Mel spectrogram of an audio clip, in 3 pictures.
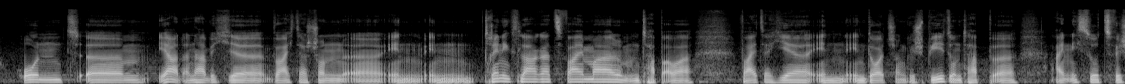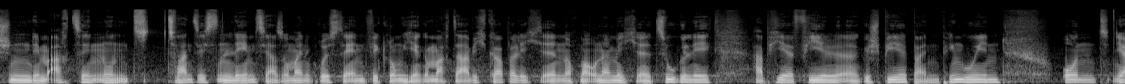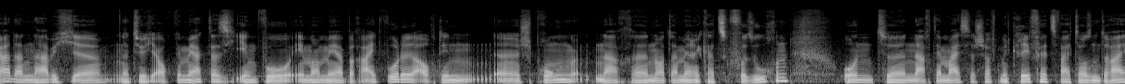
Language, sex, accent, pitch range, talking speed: German, male, German, 95-110 Hz, 155 wpm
